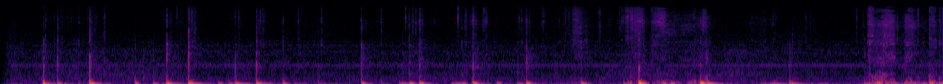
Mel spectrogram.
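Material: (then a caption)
Foam. A thin, flat, hand-sized sheet of black textured foam is held close to the microphone while fingertips and short nails rub and tap its surface. Dull, low, muffled taps and soft scratching come in quick irregular bursts, with brighter rustling near the end as the sheet is pressed up to the mic.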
